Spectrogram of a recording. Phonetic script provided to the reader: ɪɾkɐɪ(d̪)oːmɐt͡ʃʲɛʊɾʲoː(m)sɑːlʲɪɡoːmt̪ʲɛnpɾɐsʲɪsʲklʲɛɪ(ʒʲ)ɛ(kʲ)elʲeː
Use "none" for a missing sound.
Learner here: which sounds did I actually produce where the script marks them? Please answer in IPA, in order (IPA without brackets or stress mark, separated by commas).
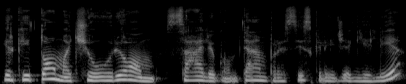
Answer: t̪, m, d͡ʒʲ, ɡʲ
